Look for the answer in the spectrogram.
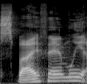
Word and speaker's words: Spy x Family: Like, how do you pronounce the X in these? – I believe it's just Spy Family. I've never been clear on how that works either. Spy by Family, Spy Times Family.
